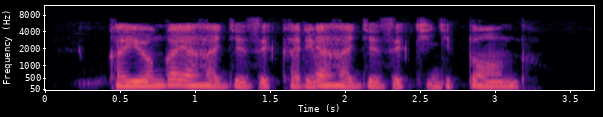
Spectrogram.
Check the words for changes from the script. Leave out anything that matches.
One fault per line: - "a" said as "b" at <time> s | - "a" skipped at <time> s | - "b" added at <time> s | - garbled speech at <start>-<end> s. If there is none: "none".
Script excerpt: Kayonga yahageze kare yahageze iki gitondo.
none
